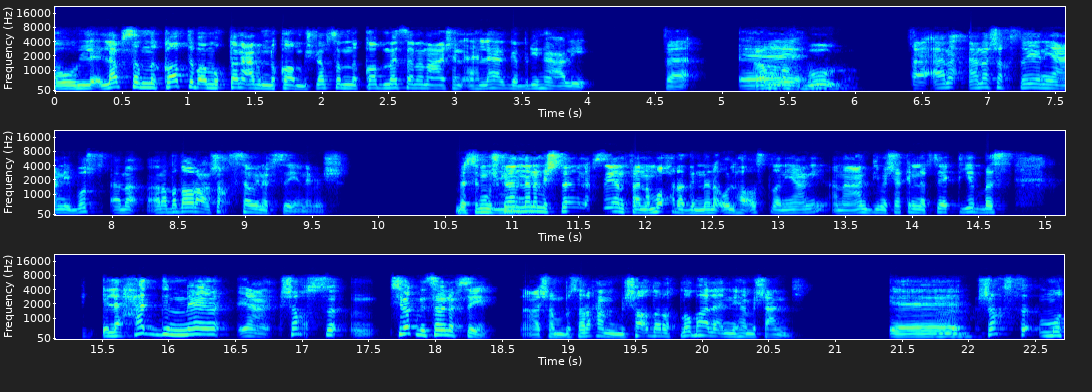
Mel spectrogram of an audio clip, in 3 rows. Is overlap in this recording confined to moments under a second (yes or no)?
yes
